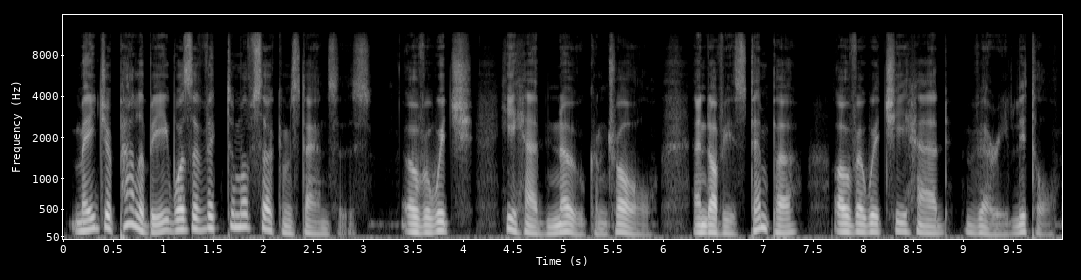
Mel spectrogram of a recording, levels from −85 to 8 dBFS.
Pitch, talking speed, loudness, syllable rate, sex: 130 Hz, 140 wpm, -19 LUFS, 4.2 syllables/s, male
